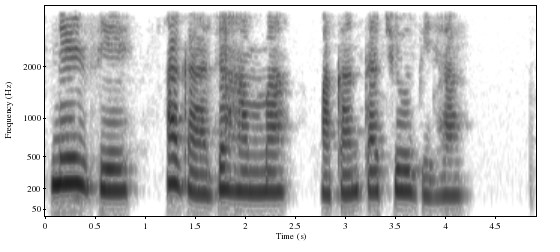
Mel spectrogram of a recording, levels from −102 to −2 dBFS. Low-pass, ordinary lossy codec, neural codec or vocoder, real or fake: 3.6 kHz; none; none; real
